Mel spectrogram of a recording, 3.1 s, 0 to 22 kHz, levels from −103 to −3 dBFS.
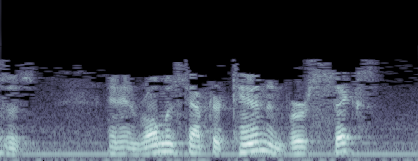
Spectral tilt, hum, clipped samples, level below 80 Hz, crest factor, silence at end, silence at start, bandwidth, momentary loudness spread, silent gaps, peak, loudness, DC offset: -11.5 dB/octave; none; under 0.1%; -60 dBFS; 16 dB; 0 s; 0 s; 5.8 kHz; 20 LU; none; -6 dBFS; -22 LUFS; under 0.1%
